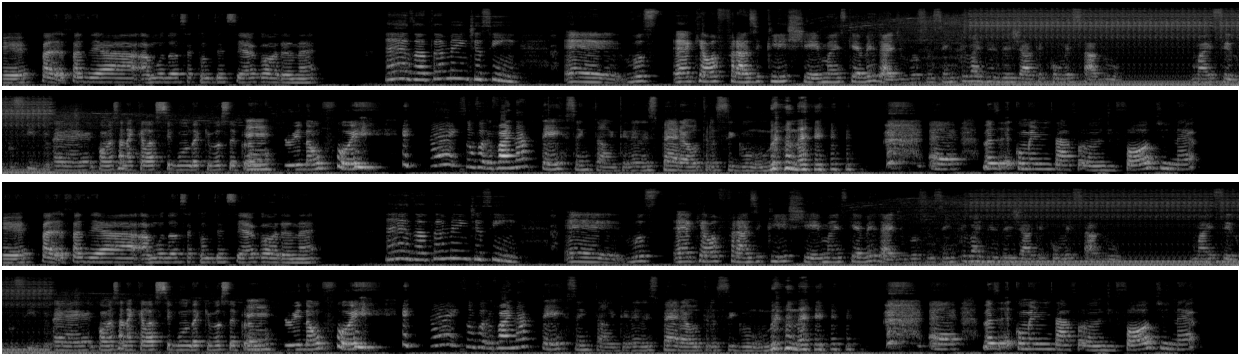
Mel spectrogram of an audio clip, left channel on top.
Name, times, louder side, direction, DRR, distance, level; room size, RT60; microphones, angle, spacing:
voice 1, 0.0-3.2 12.9-16.5 21.2-24.3, right 1 dB, 5° right, 0.4 m, -35 dB
voice 2, 3.8-11.2 11.9-12.9 14.8-15.1 16.6-20.9, left 4 dB, 80° left, 1.1 m, -35 dB
sound 1, 7.9-16.0, left 2 dB, 50° left, 0.9 m, -42 dB
2.8 x 2.1 x 3.4 m
head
